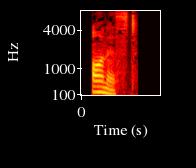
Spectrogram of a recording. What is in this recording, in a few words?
"honest", voice spelling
